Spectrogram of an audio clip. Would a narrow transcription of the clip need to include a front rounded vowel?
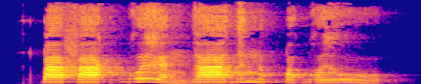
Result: no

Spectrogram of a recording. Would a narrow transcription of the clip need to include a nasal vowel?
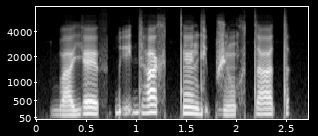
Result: yes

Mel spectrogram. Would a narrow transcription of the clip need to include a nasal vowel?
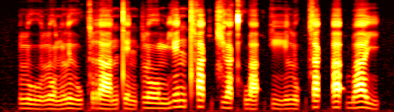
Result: no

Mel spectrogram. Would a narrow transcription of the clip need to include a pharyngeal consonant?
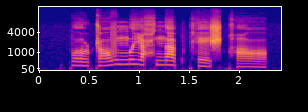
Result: yes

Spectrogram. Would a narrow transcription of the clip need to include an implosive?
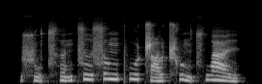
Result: no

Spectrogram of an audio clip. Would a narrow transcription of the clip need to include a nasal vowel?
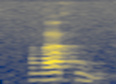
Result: no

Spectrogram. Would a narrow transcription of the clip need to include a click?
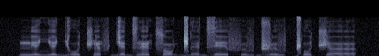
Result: yes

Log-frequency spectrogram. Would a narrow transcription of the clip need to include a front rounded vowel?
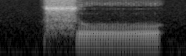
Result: no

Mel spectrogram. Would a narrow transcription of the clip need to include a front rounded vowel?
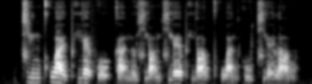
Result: no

